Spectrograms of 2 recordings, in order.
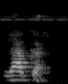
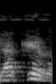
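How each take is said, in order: First: The second syllable is a plain ker sound. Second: The second syllable has a kyoo sound. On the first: The speaker calls it right. "క్యూ silent" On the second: The speaker calls it wrong. "లాక్యూర్ కాదు"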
